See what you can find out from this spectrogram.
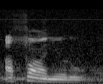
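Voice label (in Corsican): "afagnulu", Corsican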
